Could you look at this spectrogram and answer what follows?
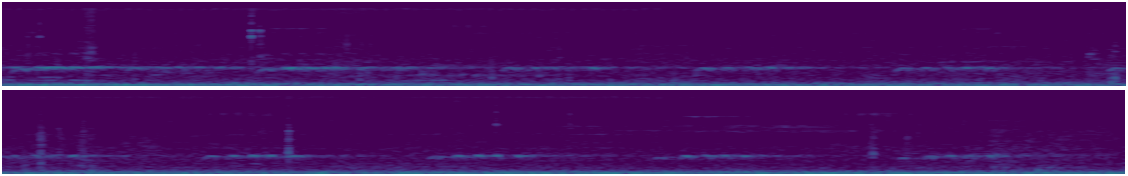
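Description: Outdoor forest ambience: a steady low rumble with a mid-pitched hooting call repeated over and over in short pulses, and a few faint clicks.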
